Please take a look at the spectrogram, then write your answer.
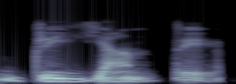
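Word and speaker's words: brillante: If you're in Latin America, you will pronounce the two L's as Y. Both pronunciations are right.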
